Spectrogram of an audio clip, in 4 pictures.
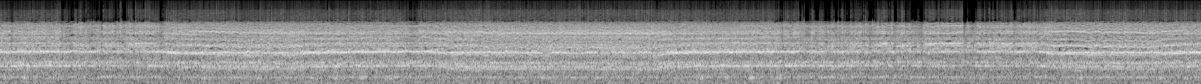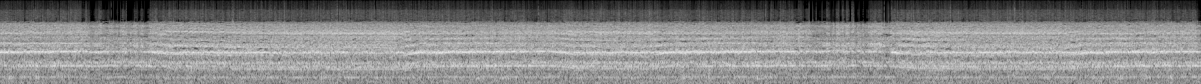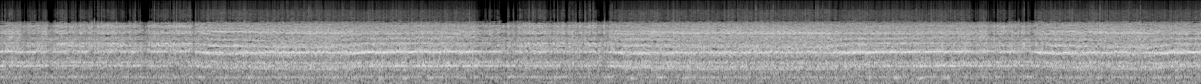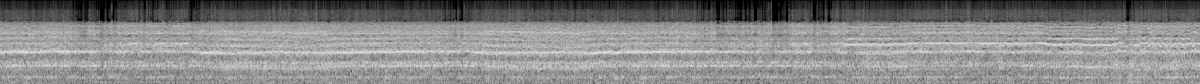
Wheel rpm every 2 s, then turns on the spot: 230, 220, 220, 220, 230, 220, 230, 210, 220, 220, 230, 220, 230, 220, 230, 210, 220, 220, 230, 220, 220, 230, 230, 220.
none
